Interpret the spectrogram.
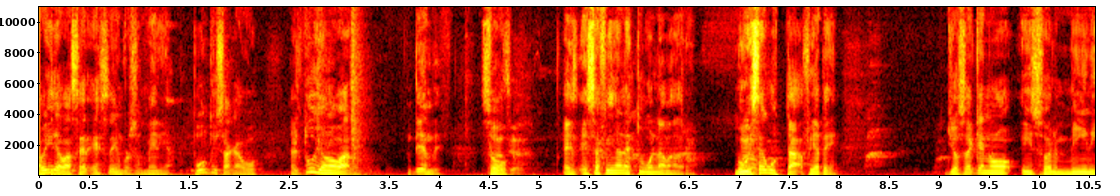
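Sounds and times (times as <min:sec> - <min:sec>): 
speech: 0:00.0 - 0:08.2, 0:09.0 - 0:10.5
low hum: 0:00.0 - 0:10.5
single short high-pitched dog bark: 0:05.8 - 0:07.2, 0:08.2 - 0:09.2.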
